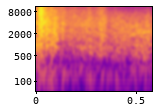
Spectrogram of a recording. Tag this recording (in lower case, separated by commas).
explosion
